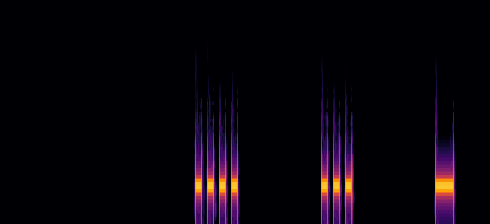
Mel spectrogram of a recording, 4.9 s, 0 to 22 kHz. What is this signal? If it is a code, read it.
Morse code, heard as a keyed tone, about 20 wpm, spaced as for 8 wpm, 700 Hz. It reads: HST
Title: 100 Lesson 17e - Letter u - Three Characters 20wpm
